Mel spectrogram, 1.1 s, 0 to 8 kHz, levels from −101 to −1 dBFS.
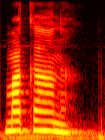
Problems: none marked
